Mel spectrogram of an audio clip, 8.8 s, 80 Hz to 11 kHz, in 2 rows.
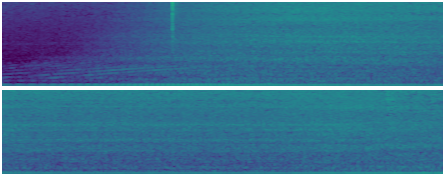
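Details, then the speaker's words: Dometic 13,500 BTU non-ducted RV air conditioner in a camper, fan only on low: a click, then the fan spins up within two seconds to a smooth, even low hum and airflow rush; running normally. "So I'm going to go ahead and start it up on fan only first, on low."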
